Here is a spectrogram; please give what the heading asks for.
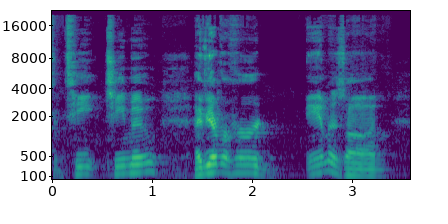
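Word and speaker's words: Temu: ever heard timu so it's like t-e-m-u-u pronounced pronounce it timu have you ever heard Amazon ever even mention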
